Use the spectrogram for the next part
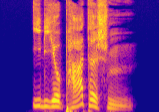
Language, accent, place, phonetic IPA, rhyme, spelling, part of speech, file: German, Germany, Berlin, [idi̯oˈpaːtɪʃm̩], -aːtɪʃm̩, idiopathischem, adjective, De-idiopathischem.ogg
- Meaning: strong dative masculine/neuter singular of idiopathisch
